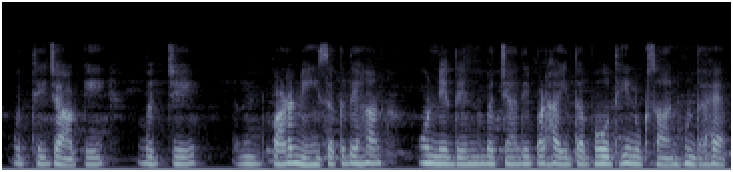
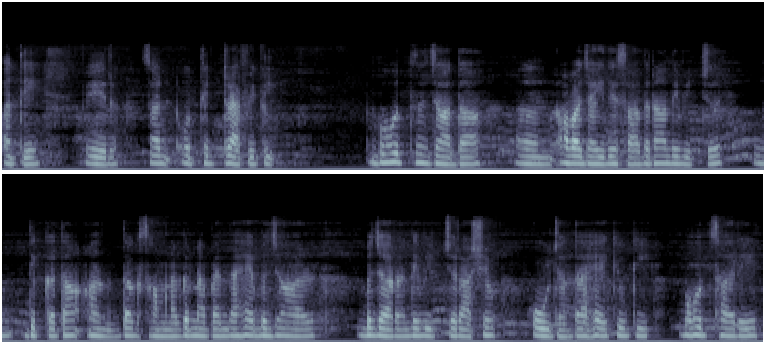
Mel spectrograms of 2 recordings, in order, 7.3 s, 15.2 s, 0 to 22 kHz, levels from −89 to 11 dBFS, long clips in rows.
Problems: none marked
